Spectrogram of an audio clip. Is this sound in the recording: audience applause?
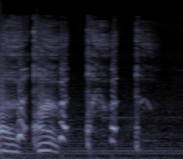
no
